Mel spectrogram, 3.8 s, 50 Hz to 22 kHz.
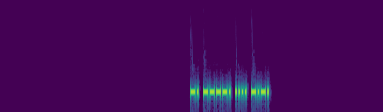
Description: Morse code, heard as a keyed tone, about 78 wpm, 700 Hz. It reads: N9HC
